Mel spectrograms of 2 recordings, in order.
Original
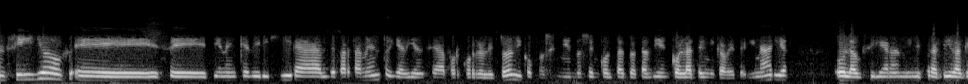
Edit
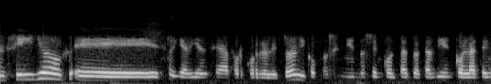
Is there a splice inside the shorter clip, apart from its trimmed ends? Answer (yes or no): yes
